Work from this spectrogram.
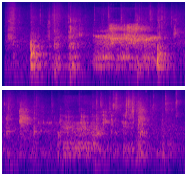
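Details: Fox terrier P jai, a two-year-old male pet at home in Hong Kong on a weekday evening, attacks and chews a carton box; a strained, whiny growl swells midway amid loud crackling and tearing of cardboard.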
